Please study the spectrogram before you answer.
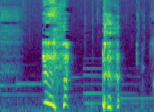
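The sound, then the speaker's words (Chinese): Hoarse coughing from a man with a damaged throat who is coughing up blood, two rough, raspy bursts separated by a short pause. “他喘着息，喉咙破了，那清朗如玉的声音变得哑涩，言辞间还在仓促咳血。”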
